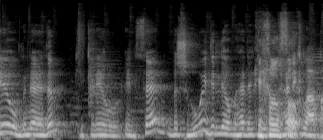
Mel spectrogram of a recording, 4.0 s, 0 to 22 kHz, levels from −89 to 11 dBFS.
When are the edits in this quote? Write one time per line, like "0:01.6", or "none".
none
